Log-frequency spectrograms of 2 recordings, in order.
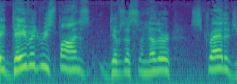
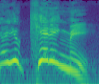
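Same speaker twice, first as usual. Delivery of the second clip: mock indignation, pitched up; higher-pitched retold disbelief; angry Goliath; 5 semitones higher than usual. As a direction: act out an affronted giant without shouting. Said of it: "Goliath is angry".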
